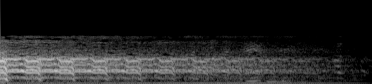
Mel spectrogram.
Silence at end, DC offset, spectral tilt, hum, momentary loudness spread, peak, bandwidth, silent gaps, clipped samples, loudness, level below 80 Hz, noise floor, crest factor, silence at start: 0.3 s; 0.2%; -3 dB/octave; none; 19 LU; -6 dBFS; 4 kHz; none; under 0.1%; -23 LUFS; -50 dBFS; -51 dBFS; 18 dB; 0 s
